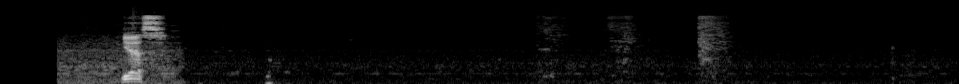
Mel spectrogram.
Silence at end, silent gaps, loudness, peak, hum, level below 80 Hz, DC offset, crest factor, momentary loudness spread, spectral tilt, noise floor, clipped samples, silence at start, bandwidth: 2.5 s; none; -15 LUFS; 0 dBFS; none; -54 dBFS; under 0.1%; 26 dB; 30 LU; -1 dB/octave; -64 dBFS; under 0.1%; 1.05 s; 12.5 kHz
